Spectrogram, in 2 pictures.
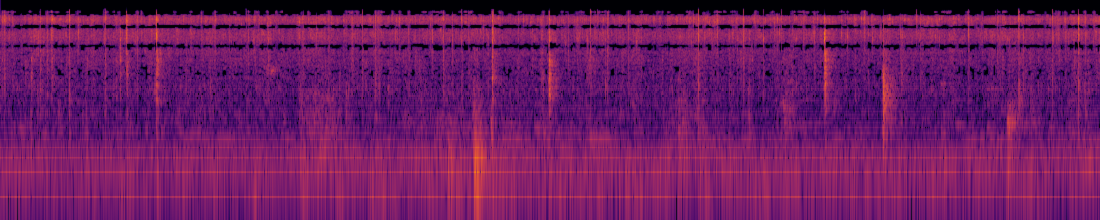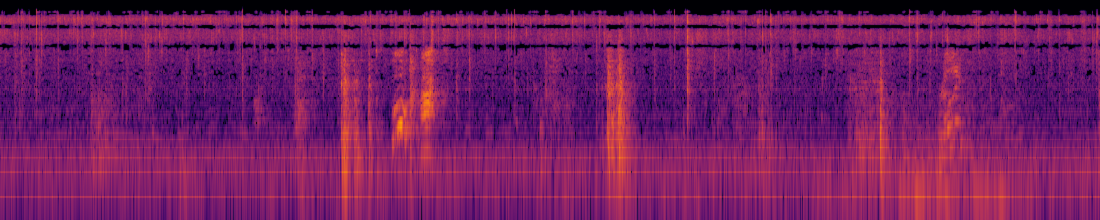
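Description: An egg fries in a pan on a stove, cooked closer to an omelet. A soft, steady sizzle runs throughout, broken by scattered light ticks and a few louder scrapes.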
